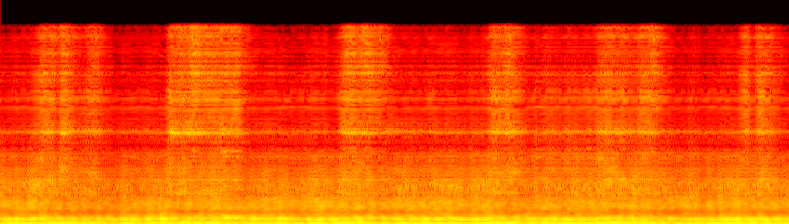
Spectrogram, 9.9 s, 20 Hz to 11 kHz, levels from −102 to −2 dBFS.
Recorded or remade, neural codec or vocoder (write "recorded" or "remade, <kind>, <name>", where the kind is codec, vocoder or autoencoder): remade, vocoder, Vocos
